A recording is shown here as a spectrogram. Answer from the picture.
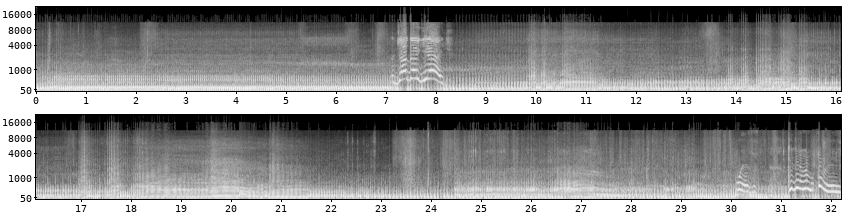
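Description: Dirt bike engine running as it is ridden, close to the rider: steady at first, a quick high rev about eight seconds in, then the revs rising and falling repeatedly with the throttle.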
